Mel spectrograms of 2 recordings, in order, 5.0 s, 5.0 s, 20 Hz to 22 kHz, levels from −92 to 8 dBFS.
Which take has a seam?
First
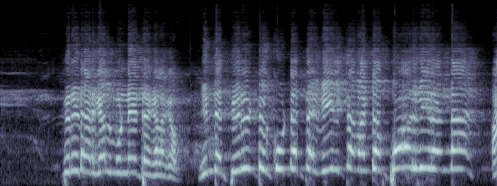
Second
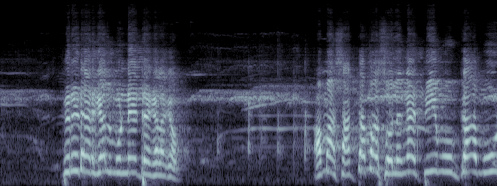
first; 1 cut; at 1.9 s

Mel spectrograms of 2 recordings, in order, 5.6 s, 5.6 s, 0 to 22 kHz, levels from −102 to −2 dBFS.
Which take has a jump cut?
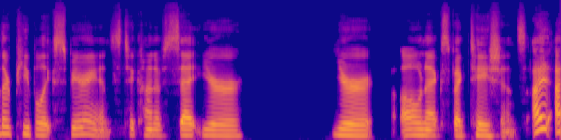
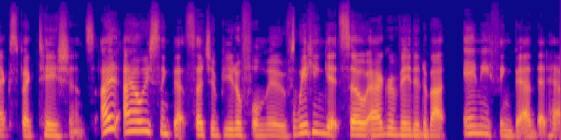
second; 1 cut; at 3.0 s

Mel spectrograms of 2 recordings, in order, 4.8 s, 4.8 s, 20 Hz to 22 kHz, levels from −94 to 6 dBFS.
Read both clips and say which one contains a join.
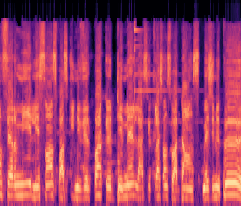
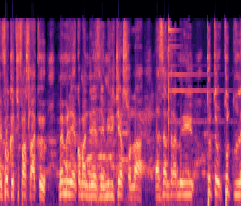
first; 1 cut; at 3.9 s

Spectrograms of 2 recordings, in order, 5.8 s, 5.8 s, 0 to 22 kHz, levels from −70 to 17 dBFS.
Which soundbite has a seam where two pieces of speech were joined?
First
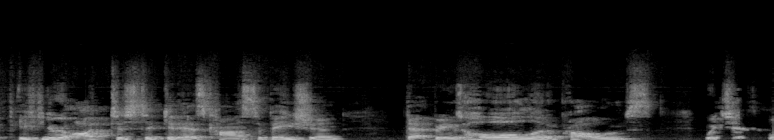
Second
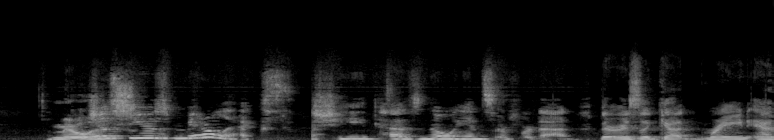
second; 2 cuts; at 2.4 s, 4.4 s

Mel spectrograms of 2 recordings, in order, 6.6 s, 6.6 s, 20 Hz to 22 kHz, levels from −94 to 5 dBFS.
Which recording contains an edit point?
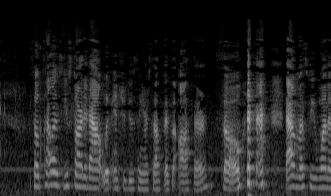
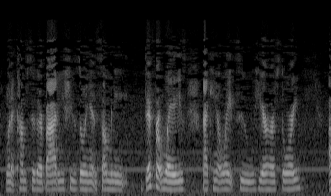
second; 1 cut; at 1.4 s

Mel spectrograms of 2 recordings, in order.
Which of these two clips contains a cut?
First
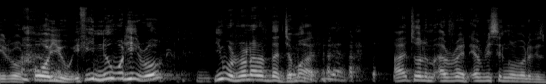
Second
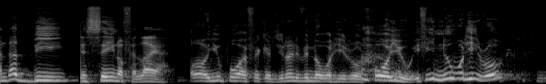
second; 2 cuts; at 0.8 s, 1.8 s

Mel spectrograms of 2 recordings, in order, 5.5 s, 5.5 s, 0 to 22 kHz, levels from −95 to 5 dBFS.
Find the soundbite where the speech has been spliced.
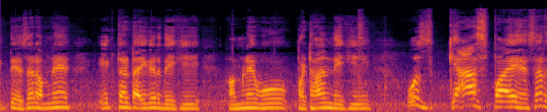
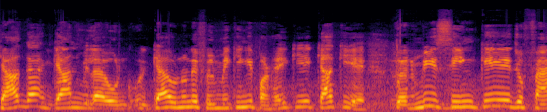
second; 1 cut; at 3.9 s

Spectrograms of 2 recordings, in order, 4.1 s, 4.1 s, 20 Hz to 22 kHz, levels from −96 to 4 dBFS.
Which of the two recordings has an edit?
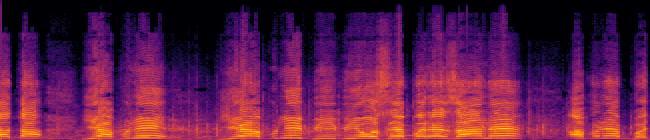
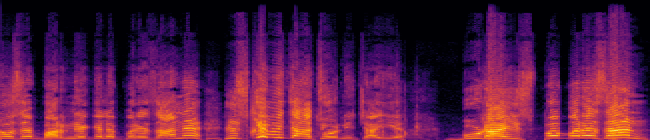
second; 1 cut; at 2.6 s

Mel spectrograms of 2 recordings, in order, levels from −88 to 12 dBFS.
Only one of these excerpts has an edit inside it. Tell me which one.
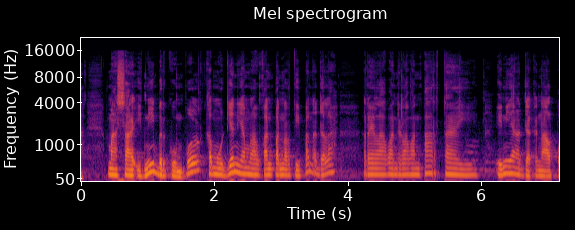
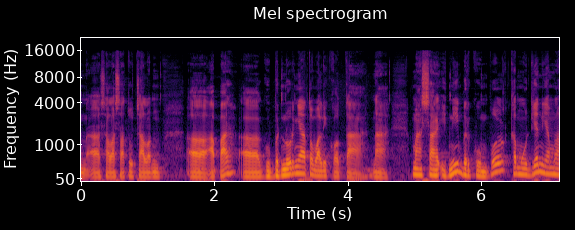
first; 1 cut; at 6.0 s

